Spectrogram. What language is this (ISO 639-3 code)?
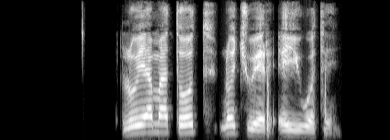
luo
